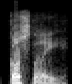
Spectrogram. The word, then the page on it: ghostly: American English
